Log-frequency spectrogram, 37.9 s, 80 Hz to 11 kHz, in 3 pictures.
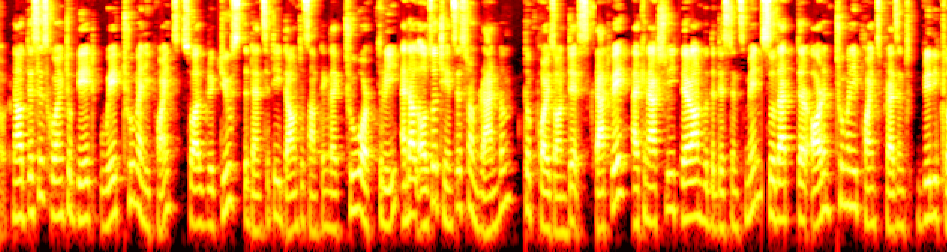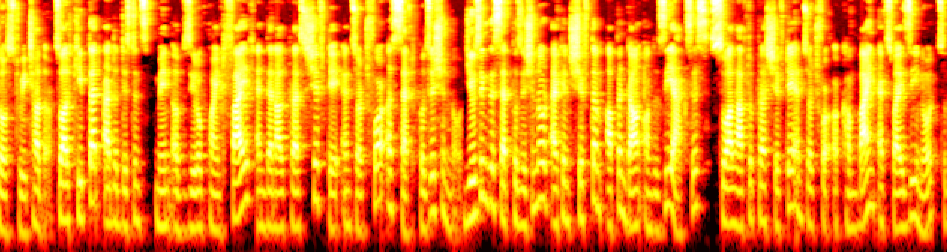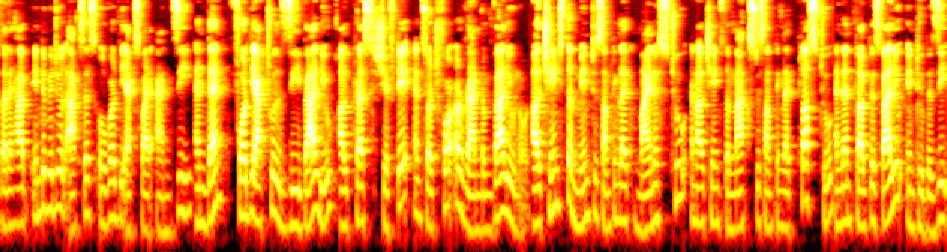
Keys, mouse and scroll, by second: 0.4-1.1 scroll up 4, 1.8 middle click, 2.5-5.0 drag, 6.0-7.2 drag, 7.9 scroll up 2, 8.4-10.1 drag, 10.4 scroll down 2, 10.4-11.3 middle drag, 12.3 scroll up 2, 12.6 click, 15.3-15.7 scroll down 2, 15.7 middle click, 16.1 shift+a, 19.1 click, 19.8-20.2 middle drag, 21.3 middle click, 21.7 scroll down 2, 22.0 middle click, 22.8 shift+a, 26.9-27.8 drag, 27.8 middle click, 29.4 click, 29.9 middle click, 30.3 shift+a, 32.3-34.2 drag, 32.3 scroll up 2, 35.1 click, 36.7-37.7 drag.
